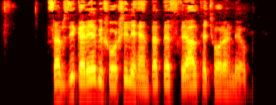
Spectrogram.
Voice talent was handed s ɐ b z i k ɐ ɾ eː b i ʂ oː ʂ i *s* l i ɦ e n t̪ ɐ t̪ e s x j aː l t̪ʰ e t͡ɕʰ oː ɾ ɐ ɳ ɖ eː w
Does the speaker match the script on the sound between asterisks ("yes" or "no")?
no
